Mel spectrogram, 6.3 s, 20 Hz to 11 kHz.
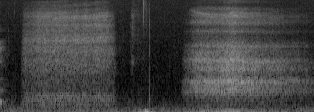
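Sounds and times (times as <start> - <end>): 
person taking a deep mindful breath: 0.4 - 2.4, 3.6 - 6.2.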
